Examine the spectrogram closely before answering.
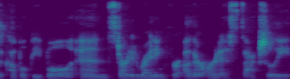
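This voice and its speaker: A woman with an American accent speaks in a very deep, low voice with monotone, flat intonation. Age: 30s. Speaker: singer-songwriter. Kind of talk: interview. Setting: podcast.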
